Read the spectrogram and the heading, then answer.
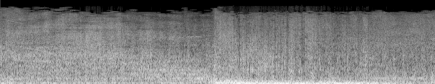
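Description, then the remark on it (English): A swarm of Red air defense missiles explodes against jet aircraft trying to outrun them, amid a loud, continuous roar of engines, with a heavy, deep boom bursting in about halfway through and rumbling on to the end. “After all, they had to protect the Russian brass that rode the Silver Bullet, and every missile that was fired found what it was seeking.”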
